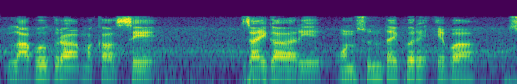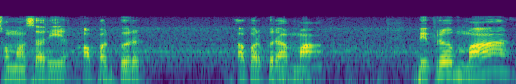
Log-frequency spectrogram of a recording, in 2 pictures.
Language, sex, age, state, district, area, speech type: Bodo, male, 45-60, Assam, Kokrajhar, rural, spontaneous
